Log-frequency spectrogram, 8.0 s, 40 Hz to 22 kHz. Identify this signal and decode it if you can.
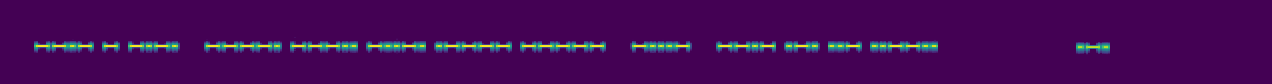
Morse code, heard as a keyed tone, about 46 wpm, 700 Hz. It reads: QTC 98/10 <BT> QRU? R
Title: Worked All Europe DX Contest - QTC Exchange - 45wpm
